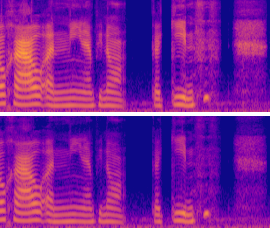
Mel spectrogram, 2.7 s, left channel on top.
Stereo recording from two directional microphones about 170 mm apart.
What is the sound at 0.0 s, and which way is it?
A woman's voice, 10° right (ahead or behind).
